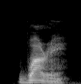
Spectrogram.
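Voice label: "worry", British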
